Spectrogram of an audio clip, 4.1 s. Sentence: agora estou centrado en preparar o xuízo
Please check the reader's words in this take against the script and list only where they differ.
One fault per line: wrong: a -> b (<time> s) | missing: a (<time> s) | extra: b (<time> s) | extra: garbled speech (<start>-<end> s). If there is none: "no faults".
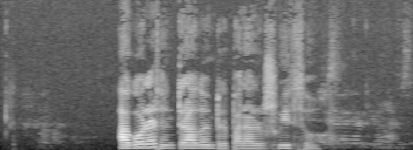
missing: estou (1.5 s)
